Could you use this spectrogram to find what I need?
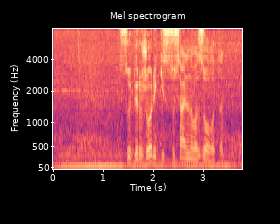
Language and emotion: Russian, neutral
